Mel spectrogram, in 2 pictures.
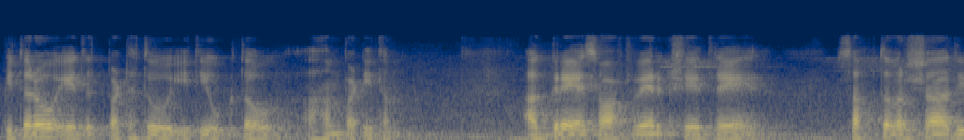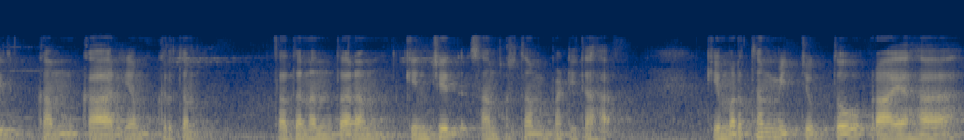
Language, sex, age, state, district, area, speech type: Sanskrit, male, 30-45, Karnataka, Bangalore Urban, urban, spontaneous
